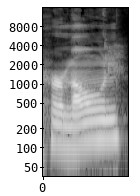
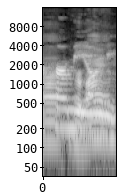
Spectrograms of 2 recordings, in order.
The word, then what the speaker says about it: Hermione: I think I called her in my brain Hermione or Hermone. My friend called her Hermione. Hermione.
